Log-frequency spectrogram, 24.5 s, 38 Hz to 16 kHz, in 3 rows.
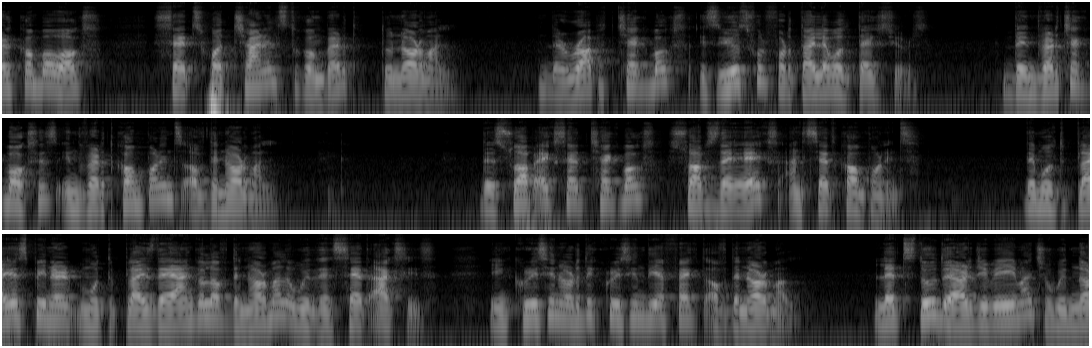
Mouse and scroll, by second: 0.0 click, 0.8 click, 1.7 click, 2.9 click, 4.6 click, 7.3 click, 8.0 click, 8.6 click, 9.5 click, 10.1 click, 10.7 click, 11.3 click, 12.1 click, 14.7 click, 15.9-21.1 drag.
